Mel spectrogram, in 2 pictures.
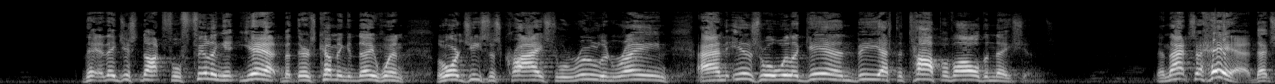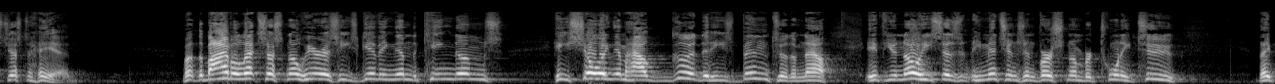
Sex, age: male, 50-69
